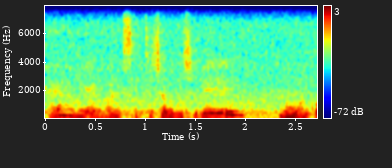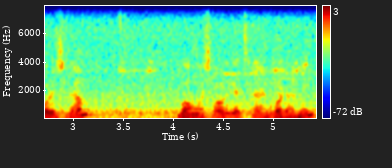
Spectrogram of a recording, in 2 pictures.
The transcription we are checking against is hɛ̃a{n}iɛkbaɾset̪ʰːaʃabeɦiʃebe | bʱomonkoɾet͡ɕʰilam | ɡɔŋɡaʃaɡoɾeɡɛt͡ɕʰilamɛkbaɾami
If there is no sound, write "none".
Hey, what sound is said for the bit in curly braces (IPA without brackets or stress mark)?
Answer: m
